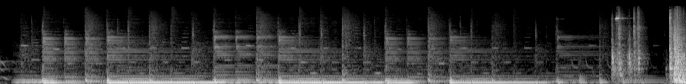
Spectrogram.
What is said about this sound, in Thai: ทำไมปิดประตูเสียงดังนักล่ะลูก นั่นนะสิพ่อสะดุ้งเลย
